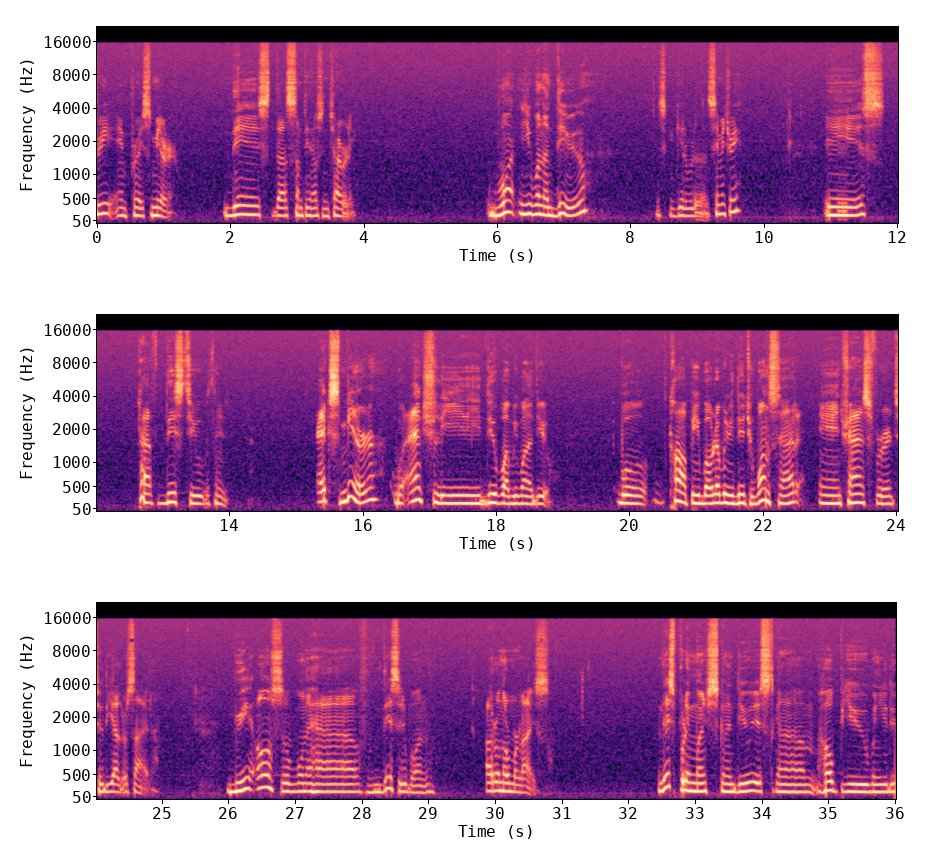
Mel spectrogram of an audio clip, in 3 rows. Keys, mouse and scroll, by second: 3.9 click, 4.5-6.3 scroll down 3, 6.3 middle click, 6.3 scroll down 1, 7.9 click, 10.4 middle click, 15.0 click, 28.9 click, 32.6 middle click.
